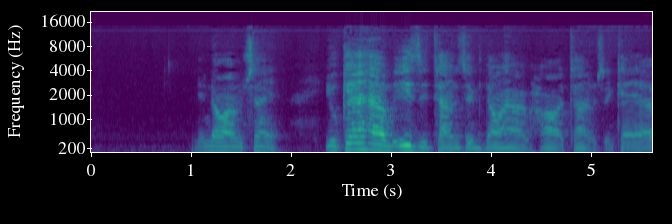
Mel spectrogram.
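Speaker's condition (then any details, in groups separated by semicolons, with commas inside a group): Traumatic brain injury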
